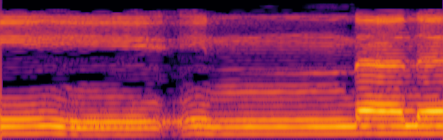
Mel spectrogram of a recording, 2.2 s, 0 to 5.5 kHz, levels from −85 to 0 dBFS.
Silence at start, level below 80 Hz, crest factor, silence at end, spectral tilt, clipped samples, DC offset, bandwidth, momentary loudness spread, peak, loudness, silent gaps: 0 s; -64 dBFS; 14 dB; 0 s; -8 dB/octave; under 0.1%; under 0.1%; 4.7 kHz; 8 LU; -4 dBFS; -19 LUFS; none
